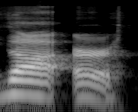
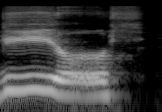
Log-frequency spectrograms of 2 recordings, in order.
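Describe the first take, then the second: First: The two words are kept apart, not blended. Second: The two words blend into one word. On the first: The speaker calls it right. "you're supposed to say the earth" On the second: The speaker calls it wrong. "when it blends, it sounds like one one word"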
